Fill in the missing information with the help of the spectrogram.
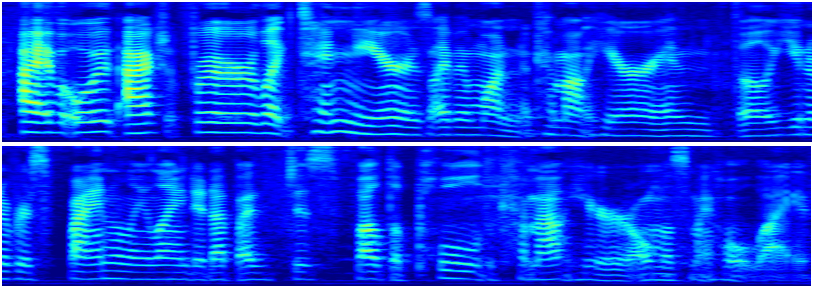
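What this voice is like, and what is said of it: Midwestern American accent. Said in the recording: “The Midwest accent's starting to come out now.”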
